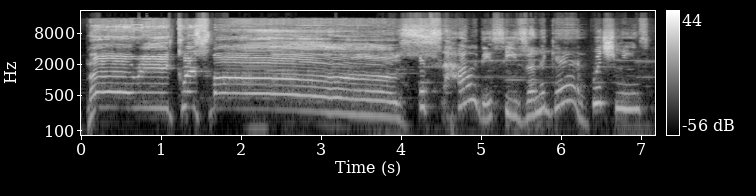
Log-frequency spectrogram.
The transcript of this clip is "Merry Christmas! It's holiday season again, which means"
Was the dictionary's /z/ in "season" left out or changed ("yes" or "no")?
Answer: no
